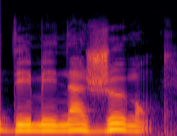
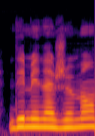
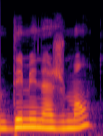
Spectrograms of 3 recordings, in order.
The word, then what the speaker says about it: déménagement: Mais en fait, on ne dit jamais déménagement. Déménagement, non, on va dire un déménagement. Bah, on mange le e.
